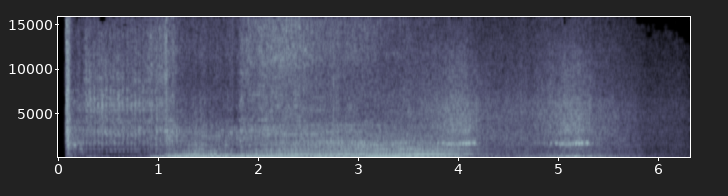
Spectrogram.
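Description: A car engine revving, its pitch climbing steadily for about three seconds before it drops away, then a shorter swell of noise near the end.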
